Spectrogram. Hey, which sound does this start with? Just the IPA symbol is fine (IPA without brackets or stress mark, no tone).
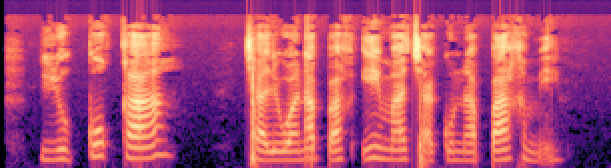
ʎ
